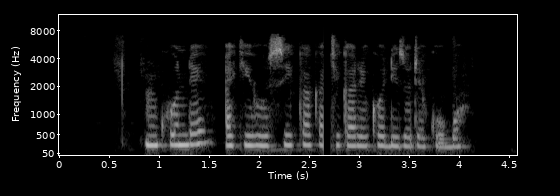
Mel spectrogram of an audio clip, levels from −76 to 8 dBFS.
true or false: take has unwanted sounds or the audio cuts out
true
